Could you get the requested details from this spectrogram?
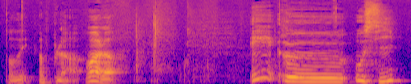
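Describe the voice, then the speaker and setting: A man's voice: fairly high pitch, big pitch swings, slow pace, breathy edge. Chatty hesitant man showing his models. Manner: hesitant and chatty, frequent 'euh', 'hop' and 'voilà' while handling pieces; self-deprecating asides and apologies. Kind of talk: casual show-and-tell vlog.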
